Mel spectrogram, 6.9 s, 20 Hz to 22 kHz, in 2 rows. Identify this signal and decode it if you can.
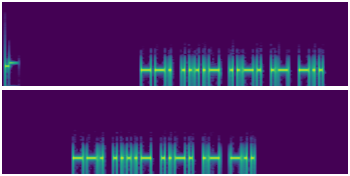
Morse code, heard as a keyed tone, about 34 wpm, 700 Hz. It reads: G4FAD G4FAD
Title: Call Signs Repeated 3x - 35wpm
